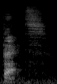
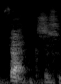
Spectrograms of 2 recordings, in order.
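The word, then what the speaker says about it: Phat: Mr. Facts? Fats. Facts. It's Fats. Fats. Fats. Facts. It's Fats. How you spell it? P-H-A-T, Fats.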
